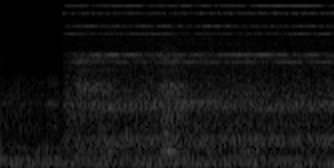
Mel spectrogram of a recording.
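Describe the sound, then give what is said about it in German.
A telephone bell ringing, starting abruptly after a brief quiet moment and continuing as a steady, sustained metallic ring, fairly faint. “Telefon. Soll ich hingehen?”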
